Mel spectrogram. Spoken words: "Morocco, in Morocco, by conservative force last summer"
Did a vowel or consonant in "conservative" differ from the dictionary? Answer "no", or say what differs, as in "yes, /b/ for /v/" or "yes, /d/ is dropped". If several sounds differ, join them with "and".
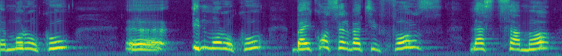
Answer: yes, /n/ is dropped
